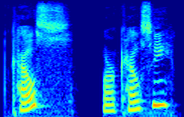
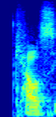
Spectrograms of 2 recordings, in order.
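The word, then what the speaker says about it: Kelce: Well, just to make it clear, people, the dad of the Kelsey brothers came into their podcast and said, our last name is actually pronounced Kels, but he got tired of correcting people over and over and over again because people just call him Kelsey.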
